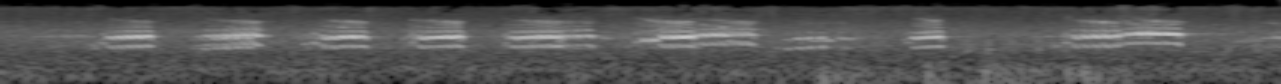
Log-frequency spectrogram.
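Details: Mating-season frog chorus of rapid, trilled croaks, each burst under half a second, repeated roughly every half second to second, with neighbouring frogs answering and overlapping.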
